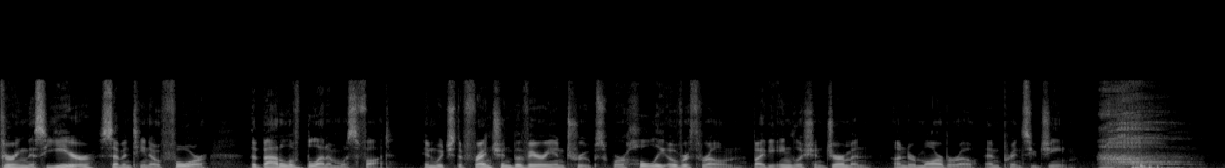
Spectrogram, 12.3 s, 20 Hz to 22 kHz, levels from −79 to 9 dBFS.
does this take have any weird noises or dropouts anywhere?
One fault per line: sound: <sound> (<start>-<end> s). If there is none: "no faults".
sound: sigh (11.0-12.1 s)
